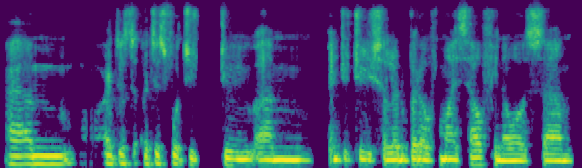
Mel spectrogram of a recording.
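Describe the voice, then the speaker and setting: Man, 40s, low husky voice, halting speech. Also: steady tone, darkish tone, dull audio. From Samoa. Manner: halting, searching for words. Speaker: guest, abuse survivor. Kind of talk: personal interview.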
